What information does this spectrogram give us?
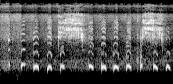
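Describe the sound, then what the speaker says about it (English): Ibis calls played from recordings inside fake ibis decoys: a loud, steady series of short, nasal honking cries, repeated about a dozen times in quick rhythm, with brief bursts of hissing noise between some of them. "planting fake ibises that play recordings of their calls"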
